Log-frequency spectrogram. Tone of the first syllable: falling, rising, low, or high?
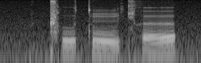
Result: rising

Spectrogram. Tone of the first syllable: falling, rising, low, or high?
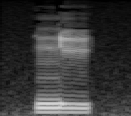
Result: high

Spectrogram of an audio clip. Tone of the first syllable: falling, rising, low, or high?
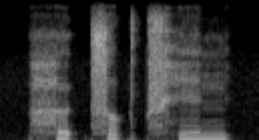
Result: low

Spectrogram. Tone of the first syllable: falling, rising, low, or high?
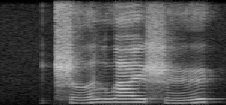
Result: rising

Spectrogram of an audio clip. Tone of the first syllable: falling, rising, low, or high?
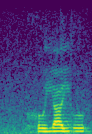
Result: low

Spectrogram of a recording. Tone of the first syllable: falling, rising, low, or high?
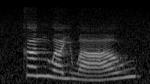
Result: high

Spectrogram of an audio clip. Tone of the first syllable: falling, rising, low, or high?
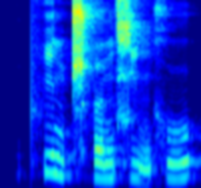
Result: falling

